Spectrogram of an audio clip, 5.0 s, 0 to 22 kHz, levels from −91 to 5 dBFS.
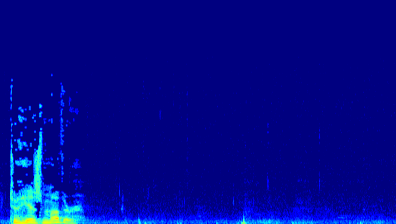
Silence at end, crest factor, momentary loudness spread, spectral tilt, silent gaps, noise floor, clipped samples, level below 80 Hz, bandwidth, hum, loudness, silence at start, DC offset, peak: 1.9 s; 22 dB; 25 LU; -6.5 dB/octave; none; -67 dBFS; under 0.1%; -70 dBFS; 14 kHz; none; -31 LUFS; 0.15 s; under 0.1%; -14 dBFS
